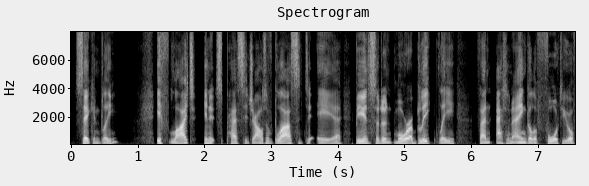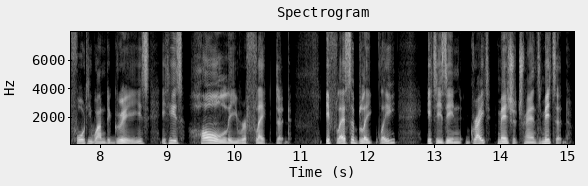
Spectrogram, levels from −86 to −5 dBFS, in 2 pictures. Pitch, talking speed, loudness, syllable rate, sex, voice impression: 125 Hz, 150 wpm, -22 LUFS, 5.1 syllables/s, male, very masculine, slightly adult-like, slightly middle-aged, slightly thick, slightly tensed, slightly weak, bright, soft, clear, very fluent, slightly cool, intellectual, refreshing, very sincere, calm, slightly friendly, slightly reassuring, very unique, slightly elegant, slightly wild, slightly sweet, slightly lively, kind, slightly modest, slightly light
